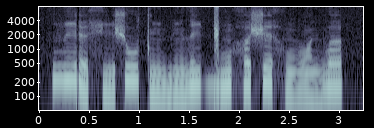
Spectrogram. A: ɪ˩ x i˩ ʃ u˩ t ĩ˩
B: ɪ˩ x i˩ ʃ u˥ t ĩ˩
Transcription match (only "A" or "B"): B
